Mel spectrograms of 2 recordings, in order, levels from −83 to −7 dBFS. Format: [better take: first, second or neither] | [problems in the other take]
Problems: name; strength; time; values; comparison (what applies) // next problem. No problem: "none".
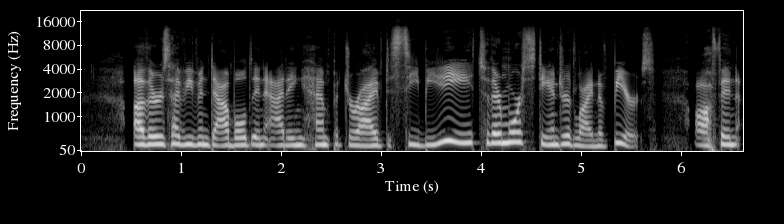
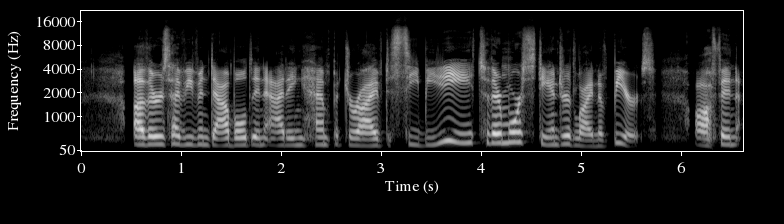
first | thin; very; fading below 450 Hz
